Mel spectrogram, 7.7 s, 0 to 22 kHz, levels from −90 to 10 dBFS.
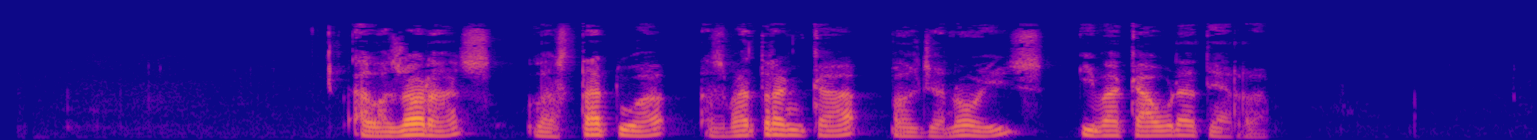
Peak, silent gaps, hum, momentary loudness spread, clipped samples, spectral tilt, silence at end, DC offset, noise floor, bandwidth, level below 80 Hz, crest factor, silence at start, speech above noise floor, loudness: -2 dBFS; none; none; 15 LU; under 0.1%; -6 dB/octave; 1.4 s; under 0.1%; -80 dBFS; 11.5 kHz; -74 dBFS; 24 dB; 1.75 s; 55 dB; -25 LUFS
